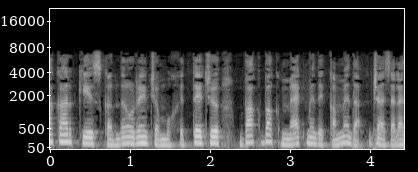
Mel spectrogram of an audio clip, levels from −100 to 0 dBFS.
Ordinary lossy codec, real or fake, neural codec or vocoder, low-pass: none; real; none; 7.2 kHz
